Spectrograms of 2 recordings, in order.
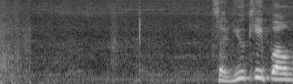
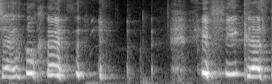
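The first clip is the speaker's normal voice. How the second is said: high, loud laughing retelling; cracking up while telling the story; 11 semitones higher, 11 dB louder than usual. Real, not acted. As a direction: laugh through the words. Laughing retelling Shayla cussing.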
